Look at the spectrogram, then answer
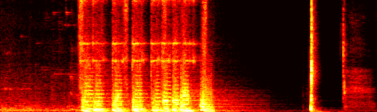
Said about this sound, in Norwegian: Det, kjære lytter, det var lyden av en bibel som ble lagt på bordet framfor meg. Og bibelen den ligger foran meg eh, fordi jeg skal lese to korte bibelvers til dere.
